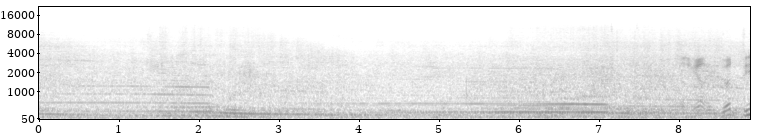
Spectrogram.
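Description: Superstock 340 liquid-cooled snowmobiles racing on a frozen pond, engines whining and rising and falling in pitch as they pass at a distance, with a commentator talking over the noise.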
